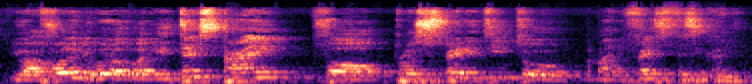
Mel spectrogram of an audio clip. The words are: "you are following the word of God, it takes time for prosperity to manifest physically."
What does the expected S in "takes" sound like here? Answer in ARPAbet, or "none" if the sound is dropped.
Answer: S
